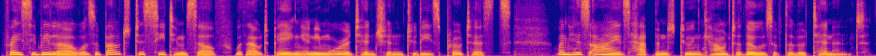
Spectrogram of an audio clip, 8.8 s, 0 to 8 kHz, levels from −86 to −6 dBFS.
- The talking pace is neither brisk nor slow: Yes, average, 170 wpm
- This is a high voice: Yes, high, 200 Hz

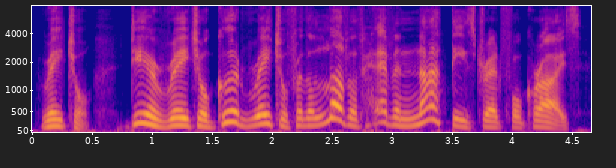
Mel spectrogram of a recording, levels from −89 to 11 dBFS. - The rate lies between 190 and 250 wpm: No, average, 180 wpm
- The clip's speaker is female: No, male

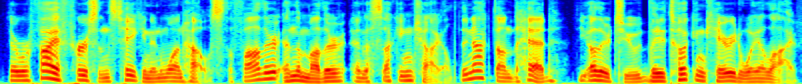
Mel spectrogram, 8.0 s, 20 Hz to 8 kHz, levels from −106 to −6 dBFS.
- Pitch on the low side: No, medium, 145 Hz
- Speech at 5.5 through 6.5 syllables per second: Yes, 6.0 syllables/s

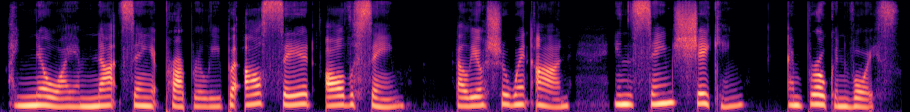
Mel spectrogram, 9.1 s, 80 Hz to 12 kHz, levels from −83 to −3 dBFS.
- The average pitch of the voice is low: No, high, 225 Hz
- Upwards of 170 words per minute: No, average, 165 wpm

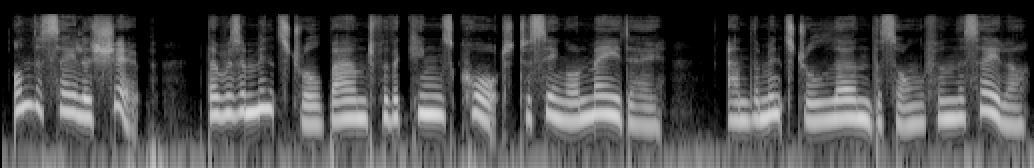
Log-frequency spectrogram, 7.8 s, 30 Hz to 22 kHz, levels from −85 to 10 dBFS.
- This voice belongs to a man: No, female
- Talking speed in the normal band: No, fast, 210 wpm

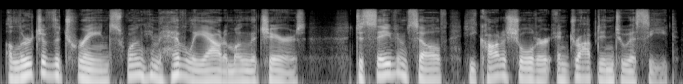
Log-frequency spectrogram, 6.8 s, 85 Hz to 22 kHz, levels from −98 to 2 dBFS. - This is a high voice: No, low, 120 Hz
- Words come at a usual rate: No, fast, 210 wpm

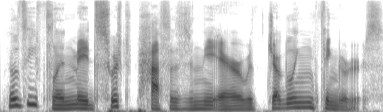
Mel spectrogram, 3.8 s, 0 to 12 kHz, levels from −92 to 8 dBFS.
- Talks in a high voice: No, low, 125 Hz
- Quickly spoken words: No, average, 170 wpm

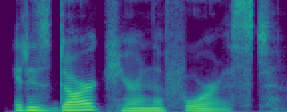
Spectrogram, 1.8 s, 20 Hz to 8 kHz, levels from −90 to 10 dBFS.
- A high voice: No, medium, 170 Hz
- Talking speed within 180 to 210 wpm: No, fast, 235 wpm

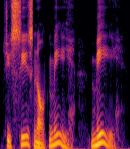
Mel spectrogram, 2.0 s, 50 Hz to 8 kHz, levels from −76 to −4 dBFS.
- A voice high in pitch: No, low, 120 Hz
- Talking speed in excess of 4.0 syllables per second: No, 3.2 syllables/s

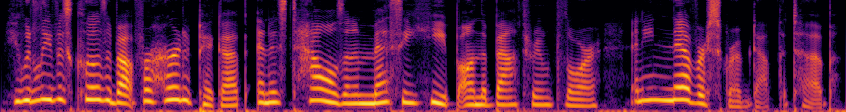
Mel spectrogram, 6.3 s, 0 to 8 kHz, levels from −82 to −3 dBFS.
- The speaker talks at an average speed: No, fast, 275 wpm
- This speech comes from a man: No, female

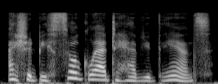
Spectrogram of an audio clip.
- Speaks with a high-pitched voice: Yes, high, 195 Hz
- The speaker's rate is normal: No, fast, 245 wpm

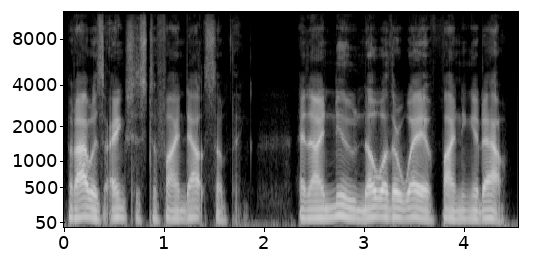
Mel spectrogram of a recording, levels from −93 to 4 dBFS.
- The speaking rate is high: Yes, fast, 240 wpm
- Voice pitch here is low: Yes, very low, 95 Hz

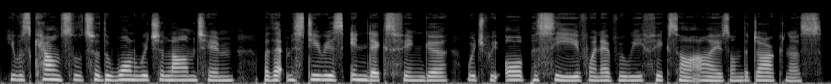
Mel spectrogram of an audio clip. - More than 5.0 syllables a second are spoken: Yes, 5.3 syllables/s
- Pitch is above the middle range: Yes, high, 195 Hz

